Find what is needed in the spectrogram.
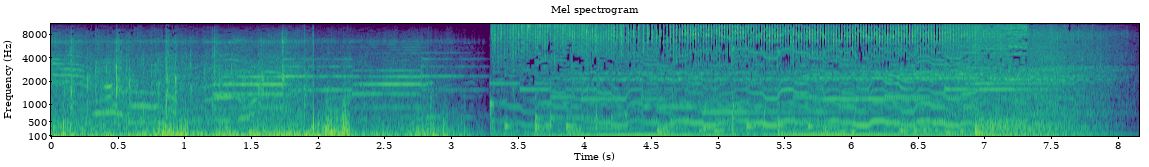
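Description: For about three seconds, the onboard bike camera picks up road and wind rumble with shouting voices. Then it cuts suddenly to a short electronic music jingle with wobbling synth tones over a low drone, which fades out near the end.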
